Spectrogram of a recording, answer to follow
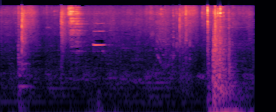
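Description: Wooden door with a metal lever handle being opened: a few light clicks from the handle and latch, then a louder noise lasting under a second near the end that cuts off abruptly.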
